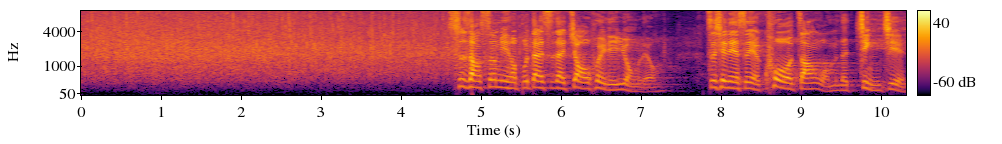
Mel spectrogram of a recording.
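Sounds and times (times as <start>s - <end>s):
audience applauding: 0.0s - 5.8s
speech: 4.7s - 10.3s.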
